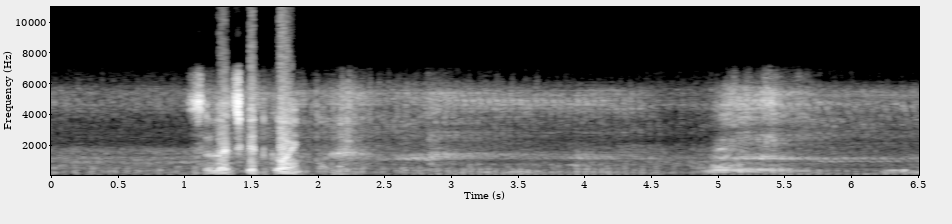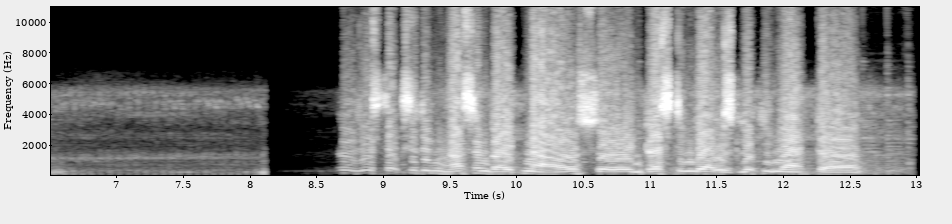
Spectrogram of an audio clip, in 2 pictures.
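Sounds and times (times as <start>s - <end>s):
motorcycle engine riding off: 0.0s - 8.2s, 8.9s - 13.0s.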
